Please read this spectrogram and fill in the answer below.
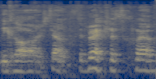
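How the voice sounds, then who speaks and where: A woman talks at a medium pitch while audible room echo surrounds her. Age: 80s+. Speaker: poet and Parkinson's advocate. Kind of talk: reading and personal talk at event. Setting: arts center event with audience.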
